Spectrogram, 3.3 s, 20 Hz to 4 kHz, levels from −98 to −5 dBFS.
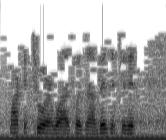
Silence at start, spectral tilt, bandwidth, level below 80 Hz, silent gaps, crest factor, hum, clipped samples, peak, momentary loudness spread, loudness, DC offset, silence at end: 0 s; -12 dB/octave; 3.2 kHz; -20 dBFS; none; 14 dB; 60 Hz at -20 dBFS; under 0.1%; 0 dBFS; 7 LU; -15 LUFS; under 0.1%; 0 s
